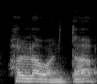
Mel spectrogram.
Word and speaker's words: फलवन्त: Bây giờ nó lại chạy một xí 아주 실성말레키고 자 펄러번떠 번떠 번네 오빠야 펄번떠가 아니라 펄러번떠라고 이렇게 발음을 하더라고요.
